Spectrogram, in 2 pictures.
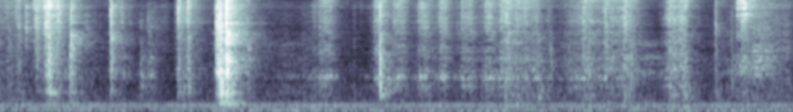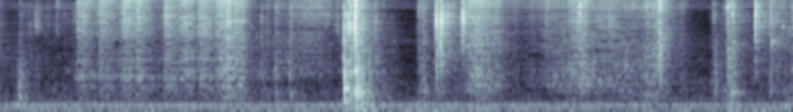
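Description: A blade cuts through a cardboard pizza box being turned into shelving, giving a faint, steady scratchy rasp broken by a few sharp snaps and clicks, close and quiet with no talking.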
